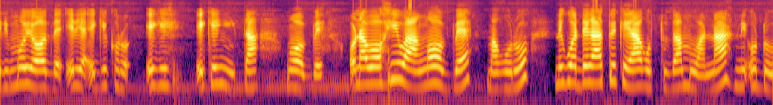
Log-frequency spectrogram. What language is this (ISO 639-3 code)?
kik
